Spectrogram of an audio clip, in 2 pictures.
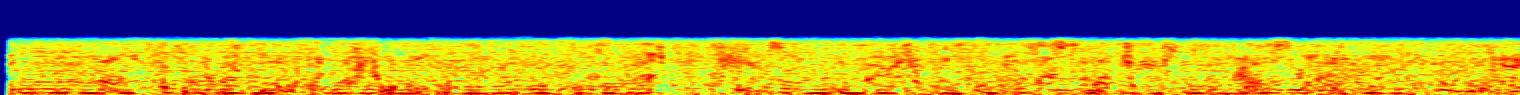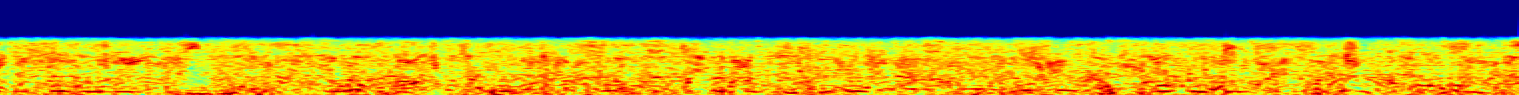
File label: Radio Coran Algeria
